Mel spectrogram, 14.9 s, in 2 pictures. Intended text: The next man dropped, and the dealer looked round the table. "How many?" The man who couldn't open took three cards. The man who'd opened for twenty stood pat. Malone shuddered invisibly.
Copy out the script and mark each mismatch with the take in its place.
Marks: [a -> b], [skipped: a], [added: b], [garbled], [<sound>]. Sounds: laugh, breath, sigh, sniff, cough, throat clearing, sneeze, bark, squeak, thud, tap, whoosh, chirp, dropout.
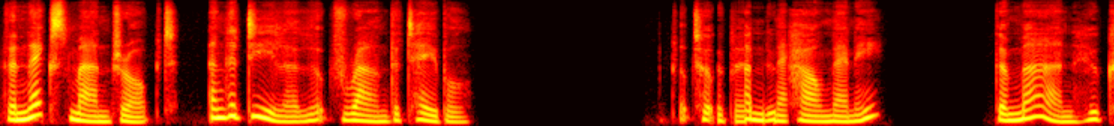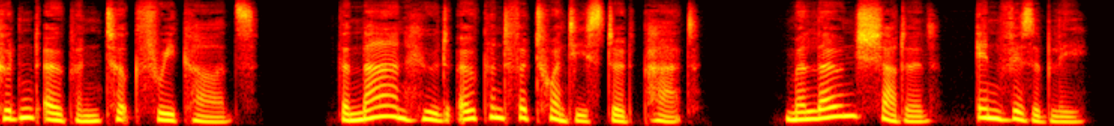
The next man dropped, and the dealer looked round the table. [garbled] "How many?" The man who couldn't open took three cards. The man who'd opened for twenty stood pat. Malone shuddered invisibly.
